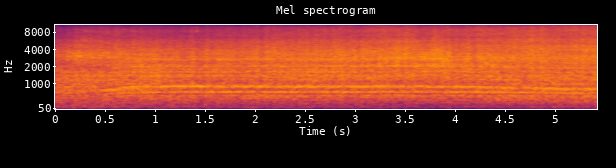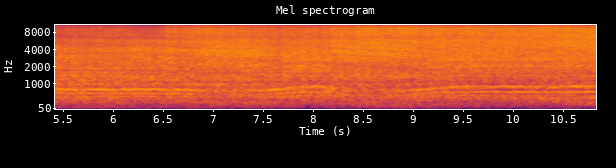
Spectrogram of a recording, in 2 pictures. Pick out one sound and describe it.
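A steam locomotive chugs and puffs as it approaches.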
